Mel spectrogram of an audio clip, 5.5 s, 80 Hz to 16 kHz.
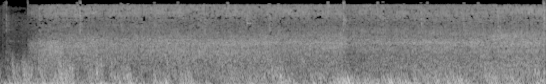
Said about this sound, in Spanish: el sonido de las fuertes rachas de viento que han dejado olas de más de 5 metros de altura en puntos de la provincia de Cádiz y son algunas de las consecuencias de la borrasca Carlota que trae lluvias necesarias y también descenso de las temperaturas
